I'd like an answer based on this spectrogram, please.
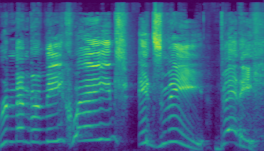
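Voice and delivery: very high, eager, thrilled, drawn-out sing-song. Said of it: "his best line here is he goes".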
